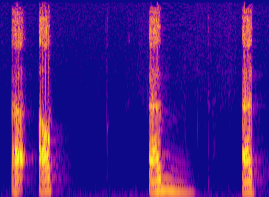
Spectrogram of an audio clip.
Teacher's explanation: طرف اللسان فيه مجموعة مخارج، منها طرف اللسان مع أصول الثنايا العليا ويخرج منه الطاء والدال والتاء، وهذه الحروف تسمى نطعية.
